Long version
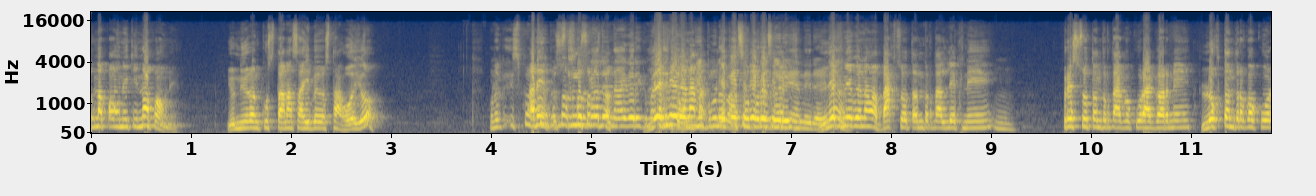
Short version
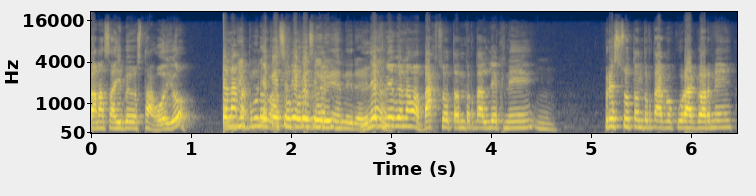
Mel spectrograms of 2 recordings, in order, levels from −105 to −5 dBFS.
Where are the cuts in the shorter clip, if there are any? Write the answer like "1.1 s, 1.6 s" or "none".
1.3 s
